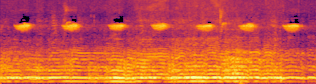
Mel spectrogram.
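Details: Hornet in the Eifel, Germany, giving a continuous low humming buzz that wavers slightly in pitch. Overlaid is a thin, high chirp from another insect, pulsing at regular intervals of about two-thirds of a second.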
